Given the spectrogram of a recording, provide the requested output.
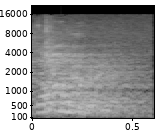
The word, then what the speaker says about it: Goneril: The point is that Mary's character is pronounced Goneril.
